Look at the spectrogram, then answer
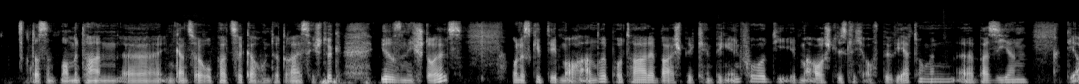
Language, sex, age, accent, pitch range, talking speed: German, male, 40-59, German, 90-115 Hz, 160 wpm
